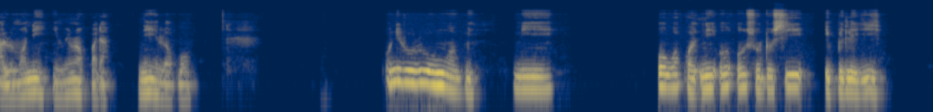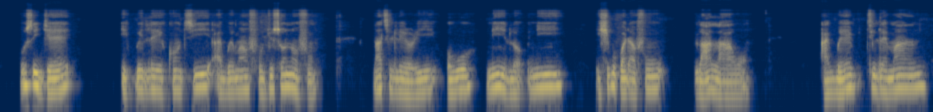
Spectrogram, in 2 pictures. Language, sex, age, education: Yoruba, male, 15-29, tertiary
